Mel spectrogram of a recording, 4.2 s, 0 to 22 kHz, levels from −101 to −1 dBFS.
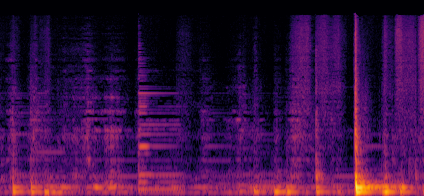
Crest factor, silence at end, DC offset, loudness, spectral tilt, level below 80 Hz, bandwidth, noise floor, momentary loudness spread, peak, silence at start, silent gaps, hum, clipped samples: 26 dB; 0 s; under 0.1%; -22 LUFS; -8 dB/octave; -44 dBFS; 14 kHz; -55 dBFS; 26 LU; -2 dBFS; 0.15 s; none; none; under 0.1%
